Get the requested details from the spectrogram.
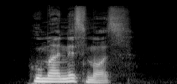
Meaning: humanism
- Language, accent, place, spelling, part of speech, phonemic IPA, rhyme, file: German, Germany, Berlin, Humanismus, noun, /humaˈnɪsmʊs/, -ɪsmʊs, De-Humanismus.ogg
